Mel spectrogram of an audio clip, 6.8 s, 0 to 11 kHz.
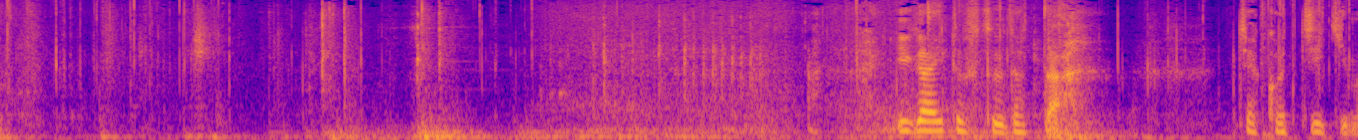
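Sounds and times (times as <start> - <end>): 
window being slid open: 1.4 - 5.7
speech: 4.5 - 5.6, 6.2 - 6.7.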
